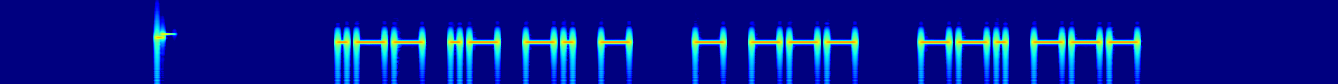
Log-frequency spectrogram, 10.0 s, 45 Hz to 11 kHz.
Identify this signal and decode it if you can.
Morse code, heard as a keyed tone, about 17 wpm, 700 Hz. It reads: WANT TO GO
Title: Sets of 3 Words 17wpm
